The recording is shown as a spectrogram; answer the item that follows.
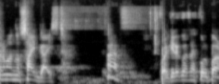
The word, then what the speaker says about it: Zeitgeist: ¿Cómo se pronuncia, Armando? Zeitgeist.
